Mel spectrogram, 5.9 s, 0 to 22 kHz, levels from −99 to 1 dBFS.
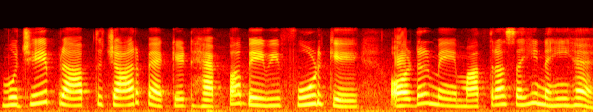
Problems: constant background noise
